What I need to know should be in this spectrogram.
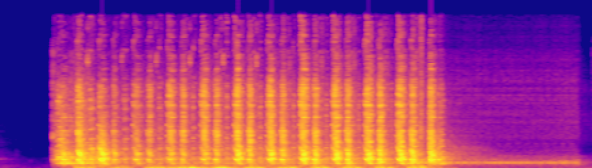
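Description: About four seconds of quick, even starter chugging at roughly three beats a second, then it stops without the engine catching; a crank-no-start.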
